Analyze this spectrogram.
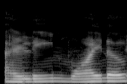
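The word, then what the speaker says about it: Aileen Wuornos: was like aline eileen eileen wino just always whenever you want to think of how to pronounce her name just think of a a wino no a one-legged stripper her name is eileen oh that's a good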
